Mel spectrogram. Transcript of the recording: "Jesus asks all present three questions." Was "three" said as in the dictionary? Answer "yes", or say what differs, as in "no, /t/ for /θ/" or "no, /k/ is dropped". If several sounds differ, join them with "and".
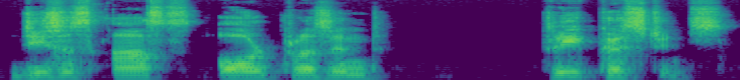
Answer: no, /t/ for /θ/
